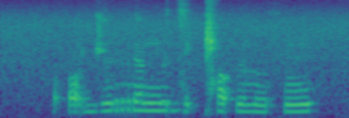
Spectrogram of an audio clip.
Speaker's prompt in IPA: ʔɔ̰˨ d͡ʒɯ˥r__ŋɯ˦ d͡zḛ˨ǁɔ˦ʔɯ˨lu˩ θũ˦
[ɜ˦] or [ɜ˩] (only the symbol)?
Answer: ɜ˦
